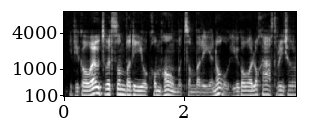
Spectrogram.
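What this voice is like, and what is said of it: Put-on Irish country accent. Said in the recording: “I don't know why I said that accent. He's not a countryman... In my mind, the responsible voice is... a country voice.”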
